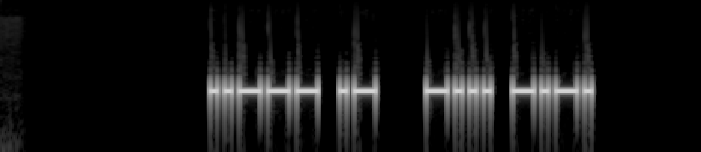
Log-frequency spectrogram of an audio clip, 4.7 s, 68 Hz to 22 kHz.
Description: Morse code, heard as a keyed tone, about 25 wpm, 700 Hz. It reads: 2A BC
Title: Field Day Exchanges - 25wpm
